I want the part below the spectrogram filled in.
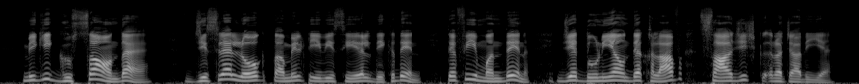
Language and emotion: Dogri, angry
